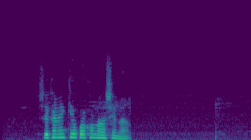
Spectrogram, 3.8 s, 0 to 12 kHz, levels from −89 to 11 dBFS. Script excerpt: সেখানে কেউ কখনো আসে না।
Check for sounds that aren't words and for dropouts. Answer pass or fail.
pass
